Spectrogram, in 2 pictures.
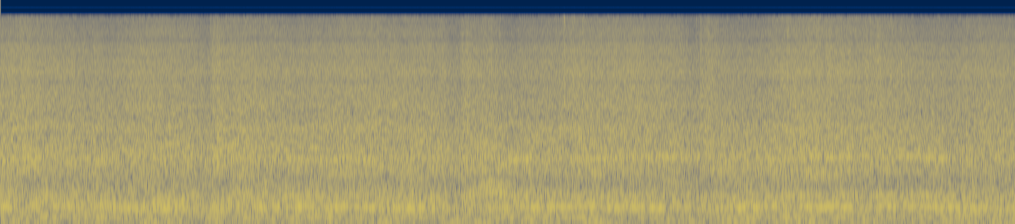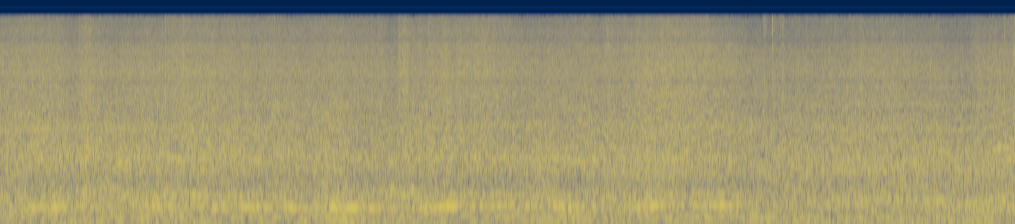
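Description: Engine of a stunt vehicle riding around the vertical wooden wall of a Wall of Death, running steadily, its pitch rising and falling in slow waves every couple of seconds as it circles the drum.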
